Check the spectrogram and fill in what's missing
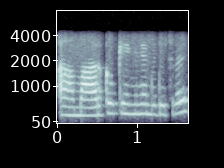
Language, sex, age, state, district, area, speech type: Malayalam, female, 18-30, Kerala, Idukki, rural, conversation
